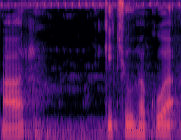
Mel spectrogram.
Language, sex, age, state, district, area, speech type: Santali, male, 18-30, West Bengal, Bankura, rural, spontaneous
